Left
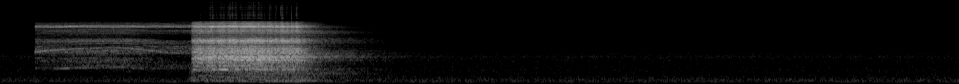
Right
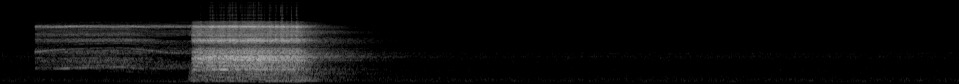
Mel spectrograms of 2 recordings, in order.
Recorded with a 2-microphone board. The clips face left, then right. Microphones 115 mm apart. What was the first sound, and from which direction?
A drill, 20° right (ahead or behind).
